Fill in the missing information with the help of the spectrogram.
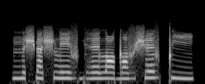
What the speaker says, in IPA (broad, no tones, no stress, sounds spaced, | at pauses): ŋ ɐ ʃ ɾ a ʃ l e z ɡʱ ɛ l o dˤ a z ʃ ɛ z t i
